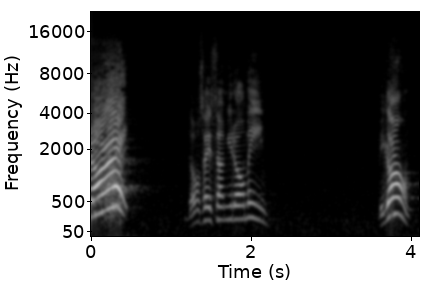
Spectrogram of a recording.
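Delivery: commanding shout. Acted. Jesus commands the demons.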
